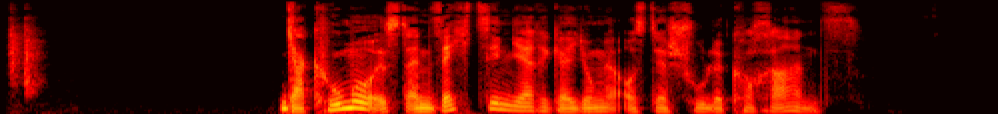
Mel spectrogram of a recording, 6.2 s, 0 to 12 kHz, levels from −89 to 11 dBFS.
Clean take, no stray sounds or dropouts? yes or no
yes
